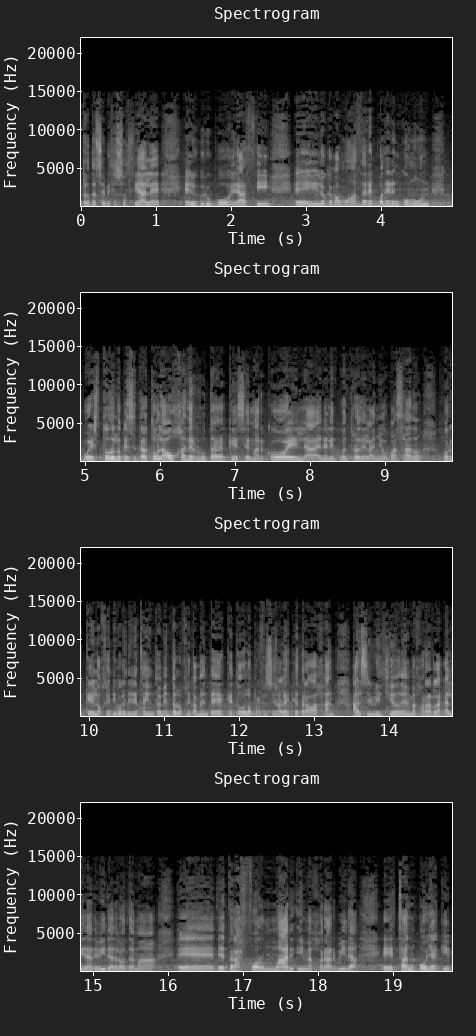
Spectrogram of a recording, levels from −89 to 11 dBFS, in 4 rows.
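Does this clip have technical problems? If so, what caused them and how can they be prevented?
No, the signal holds steady throughout, with no technical faults to trace to a cause or guard against.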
